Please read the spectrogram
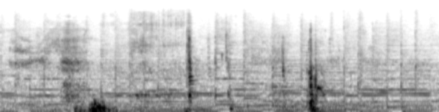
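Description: Quiet background music of sustained, held tones, with a few light knocks.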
